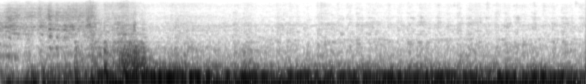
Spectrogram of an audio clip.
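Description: A car engine, with a battery that has barely been used, turns over and catches, then holds a loud, rough, close running roar.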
